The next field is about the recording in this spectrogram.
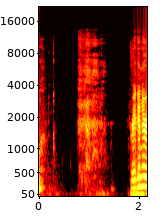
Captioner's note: laughs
